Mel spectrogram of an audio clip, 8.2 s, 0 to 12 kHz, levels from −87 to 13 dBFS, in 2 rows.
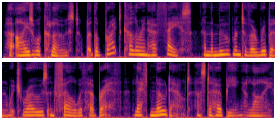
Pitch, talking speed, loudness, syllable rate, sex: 195 Hz, 235 wpm, -17 LUFS, 5.2 syllables/s, female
